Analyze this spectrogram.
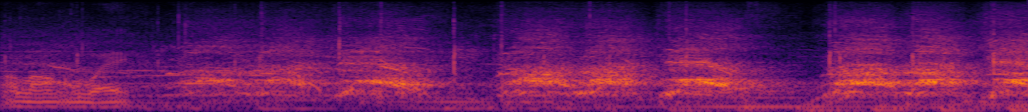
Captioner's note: crowd chanting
